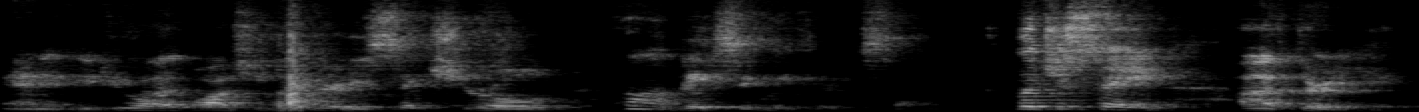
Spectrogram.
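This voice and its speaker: A man in his thirties hosts a casual livestream chat from a home kitchen area, his medium-pitched voice sing-song and brisk. He rambles playfully with sing-song asides. The camera audio sounds roomy and distant, with heavy background noise.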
